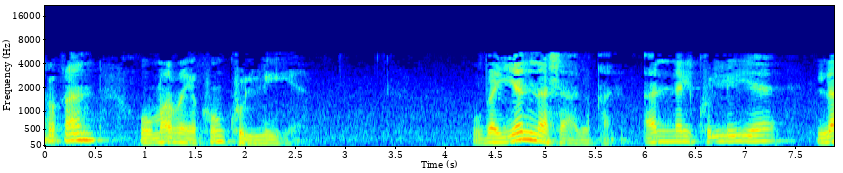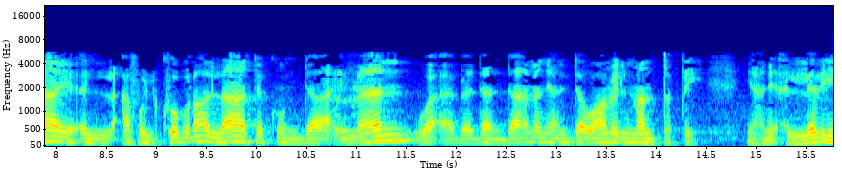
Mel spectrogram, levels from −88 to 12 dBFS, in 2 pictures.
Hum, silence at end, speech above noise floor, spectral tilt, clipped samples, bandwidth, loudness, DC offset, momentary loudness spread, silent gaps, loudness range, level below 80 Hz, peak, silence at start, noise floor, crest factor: none; 0 s; 27 dB; -11 dB/octave; under 0.1%; 5.8 kHz; -24 LUFS; under 0.1%; 15 LU; none; 4 LU; -58 dBFS; -4 dBFS; 0 s; -51 dBFS; 20 dB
